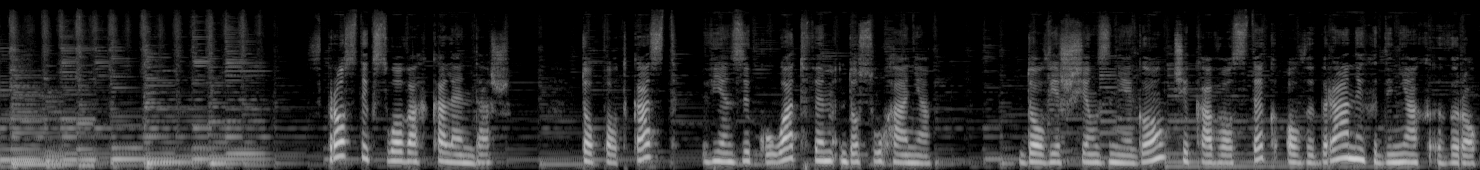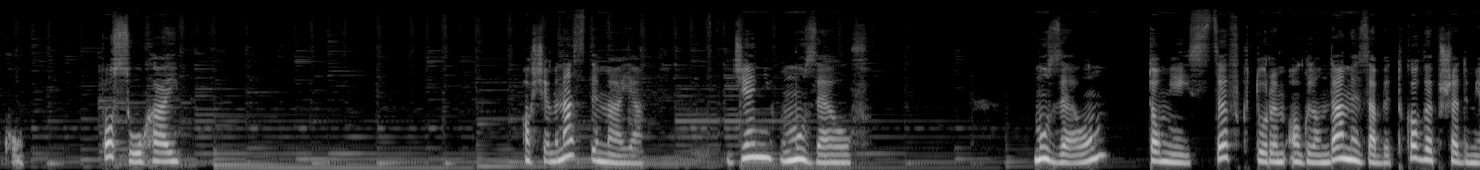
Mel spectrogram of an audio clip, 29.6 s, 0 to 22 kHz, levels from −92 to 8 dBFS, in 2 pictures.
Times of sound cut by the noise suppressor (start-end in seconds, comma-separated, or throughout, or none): 0.00-3.28, 5.08-7.04, 9.37-10.20, 14.77-15.84, 16.61-20.71, 21.25-22.08, 23.32-25.14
